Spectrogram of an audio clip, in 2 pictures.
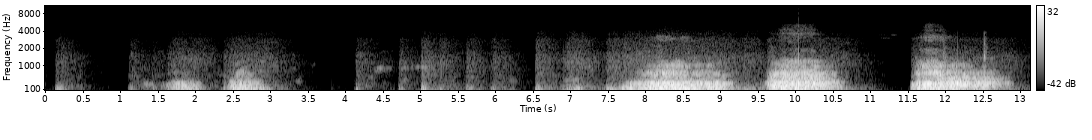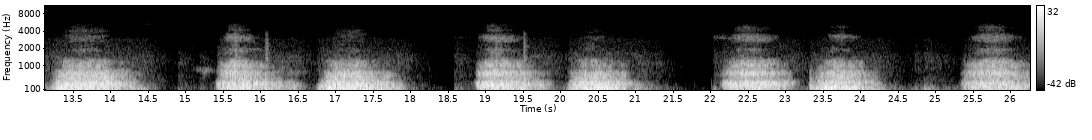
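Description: Loud, rough, low-pitched snores repeat in a steady breathing rhythm, often on both breathing in and out.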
